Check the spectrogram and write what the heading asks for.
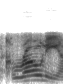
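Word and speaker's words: Cerrone: Going against the cowboy, Donald Kiroki, did I pronounce it right? Yeah, Kironi? Yeah, Kironi, I'm sorry. I'm terrible at doing this.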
